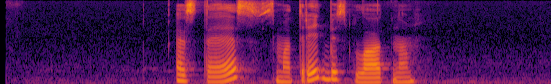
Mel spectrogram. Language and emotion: Russian, neutral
